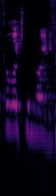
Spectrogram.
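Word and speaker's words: filiculoides: You describe it as recycling oil from contaminated water using Azolla folliculoids, am I saying that correctly? Folliculoids, to create a biodiesel blend. – So close, folliculoides. – Folliculoides, okay.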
